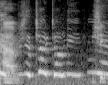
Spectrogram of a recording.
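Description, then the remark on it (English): A cat meows in a run of whiny, drawn-out cries, each with a wavering mid-high pitch that rises and falls, several calls strung together over a couple of seconds. “Yeah, I can hear that cat going.”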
